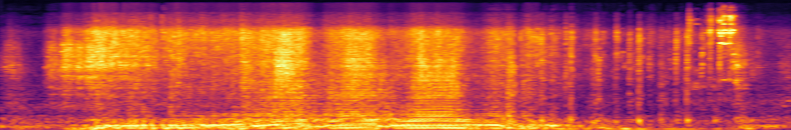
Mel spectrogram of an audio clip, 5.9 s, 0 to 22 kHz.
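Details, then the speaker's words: 1976 GMC C15 Squarebody, long-abandoned, cold start at 13 degrees: starter drags the engine slowly with a laboured, uneven churn for several seconds, no fire; slow cranking, weak battery suspected, started after charger boost. "so let's see if the old Bad Chad Square fires up. Pretty slow moving. Come on, girl."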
